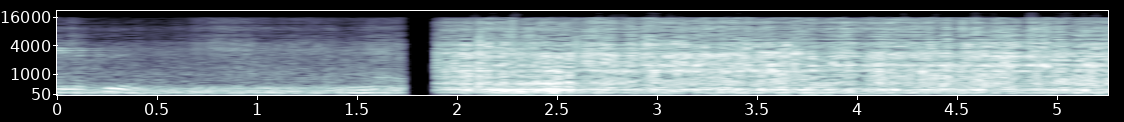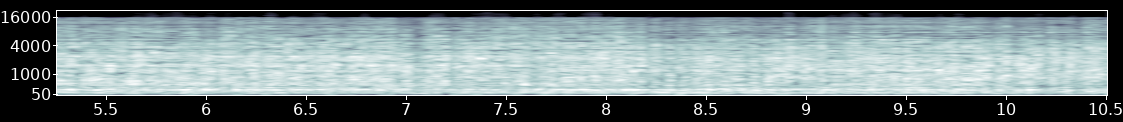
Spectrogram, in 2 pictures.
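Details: Carlton BES400FD double-blade ice shaver, 250 W, 220 V, 15000 r/min; blades chew ice with busy uneven rattle of shifting cubes over steady motor hum; rattle is ice, motor smooth, normal operation.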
